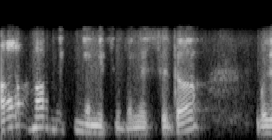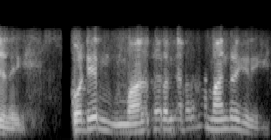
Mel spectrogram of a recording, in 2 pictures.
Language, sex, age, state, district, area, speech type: Odia, male, 60+, Odisha, Gajapati, rural, conversation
